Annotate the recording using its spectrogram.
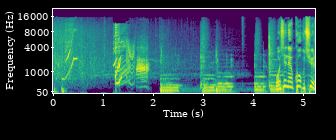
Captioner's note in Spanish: Pasos incontrolables aproximándose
